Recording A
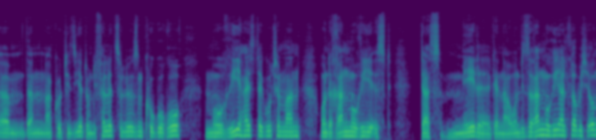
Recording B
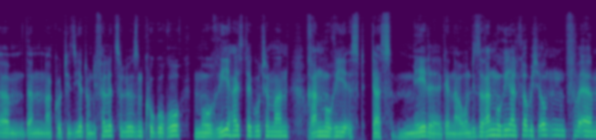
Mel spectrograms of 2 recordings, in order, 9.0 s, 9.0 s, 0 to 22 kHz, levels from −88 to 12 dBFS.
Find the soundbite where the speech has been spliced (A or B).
B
